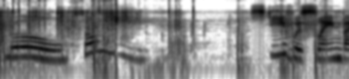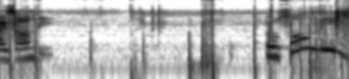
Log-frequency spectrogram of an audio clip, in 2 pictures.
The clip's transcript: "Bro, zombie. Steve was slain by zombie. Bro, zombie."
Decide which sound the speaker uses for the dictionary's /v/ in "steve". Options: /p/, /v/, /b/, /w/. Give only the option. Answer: /v/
